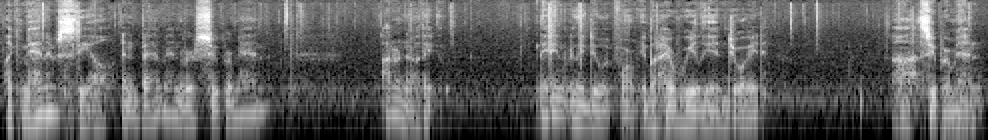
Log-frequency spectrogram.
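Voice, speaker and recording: A man doing casual ASMR live-stream chat in a soft, whispery, hushed voice, rambling informally. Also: on the low side, expressive, normal speed, pauses often, a little hiss or hum.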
